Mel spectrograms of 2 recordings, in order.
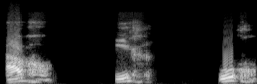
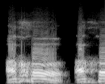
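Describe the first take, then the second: First: "اخ" with a gentle trailing kh, no vowel after; soft kha. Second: "اخ" forced, with an added "o" after the kh; wrong hard kha. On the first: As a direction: release the kh of "اخ" softly as breath. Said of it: "نرمی سے". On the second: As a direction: wrongly bounce "اخ" into "akho". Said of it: "ایسے نہیں کریں گے". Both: Shown as a demonstration.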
